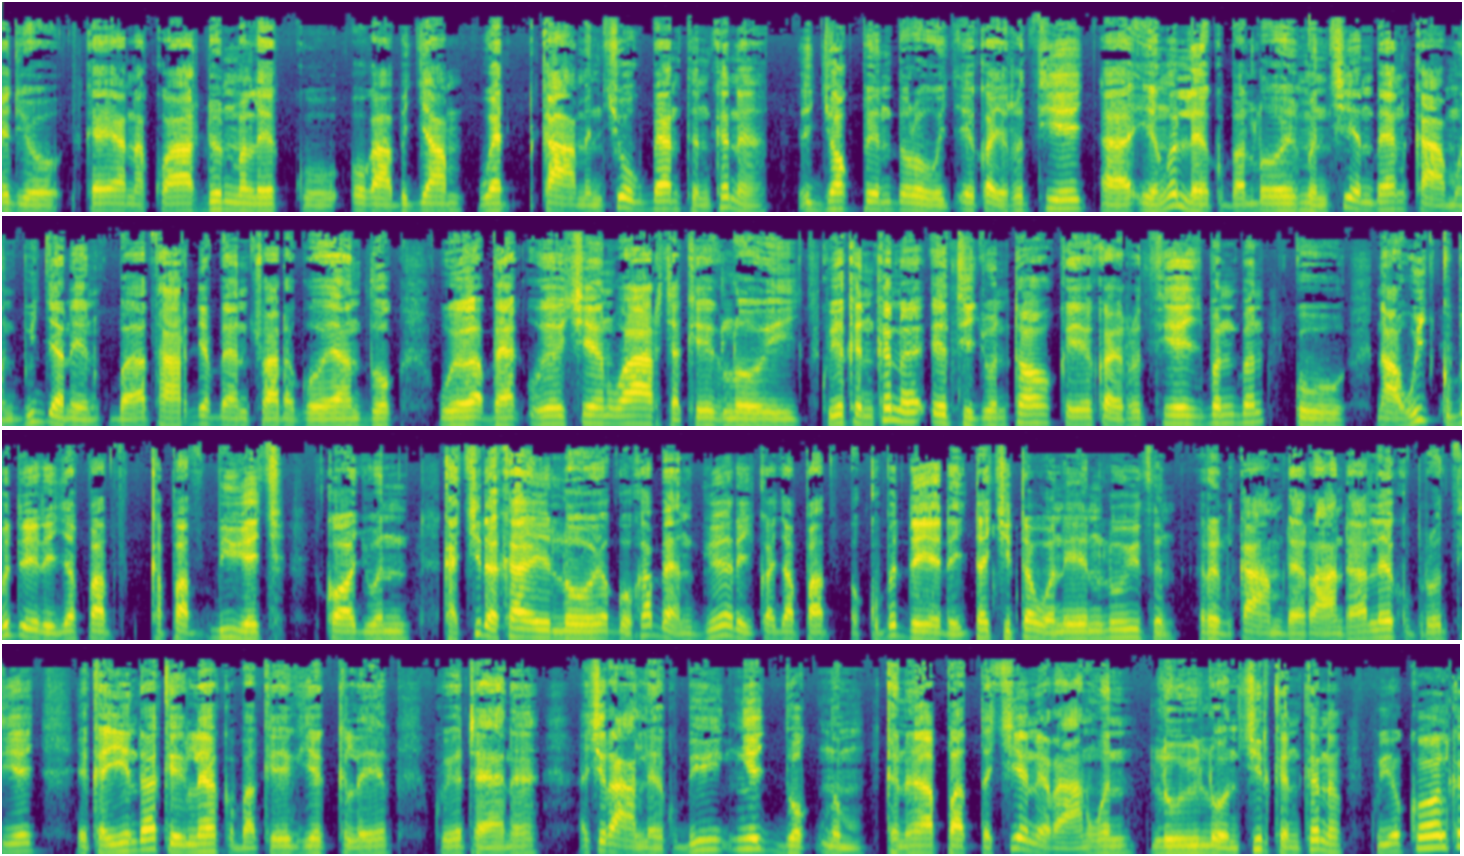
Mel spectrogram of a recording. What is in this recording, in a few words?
dinka, podcast; Yeŋo leu ba thiëc bi dhuök ciën ku bi cii dhuk tɛn yïïn tɛ cuɛ̈t yin weu ke ci juɛ̈ɛ̈r tɛnë yiin; SBS Dinka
